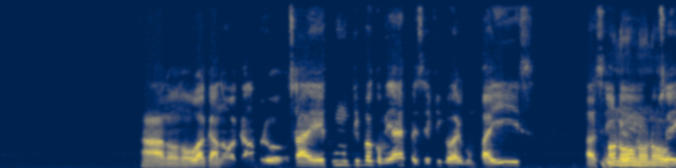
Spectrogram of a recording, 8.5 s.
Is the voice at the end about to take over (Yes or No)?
Yes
